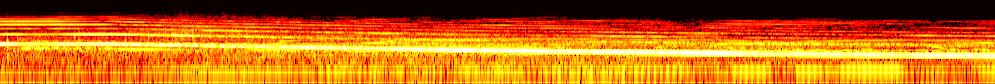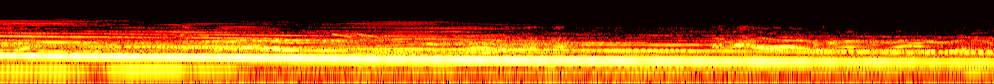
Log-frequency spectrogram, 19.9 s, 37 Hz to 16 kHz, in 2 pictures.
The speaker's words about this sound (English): So the air raid siren goes off twice a day. Once at lunchtime, when the whole town closes up shop and goes home, and again at 10 o'clock at night when the kids are supposed to go home to go to bed. Theoretically, anyway.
